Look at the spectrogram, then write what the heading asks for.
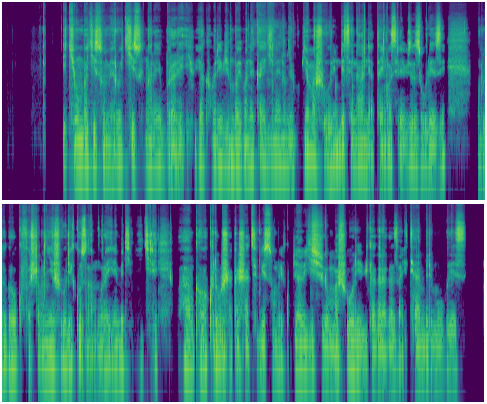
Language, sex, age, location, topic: Kinyarwanda, male, 25-35, Huye, education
